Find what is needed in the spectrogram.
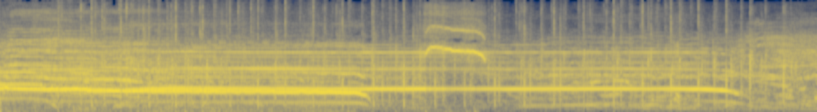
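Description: Spectators' long, drawn-out goal shout after a goal: several voices hold one note for about seven seconds, one dropping out about halfway and a brief higher cry sliding down just after it.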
